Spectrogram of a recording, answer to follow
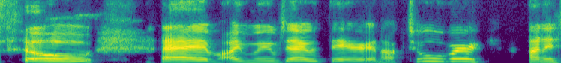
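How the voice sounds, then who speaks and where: The speaker is a woman with an Irish accent. Her pitch is medium. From Ireland, County Clare. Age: 20s. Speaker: nurse. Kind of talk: webinar interview.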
